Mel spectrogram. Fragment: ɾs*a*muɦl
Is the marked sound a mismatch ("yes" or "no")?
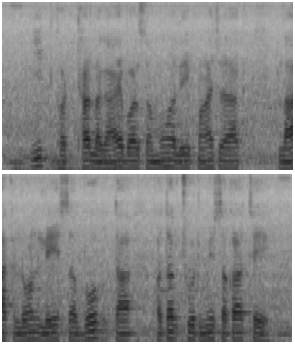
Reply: yes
